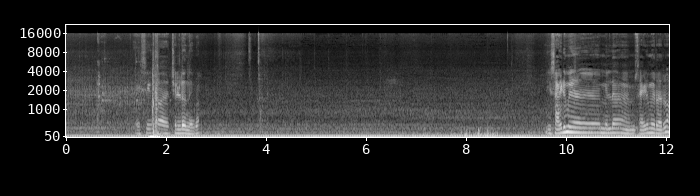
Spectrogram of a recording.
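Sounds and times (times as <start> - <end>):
diesel engine idling: 0.0 - 12.0
low bumps: 1.5 - 3.2.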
